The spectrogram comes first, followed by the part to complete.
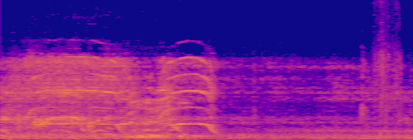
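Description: A young child's high-pitched squealing, a few short rising-and-falling cries in the first two seconds, then quieter room sound with a steady low hum.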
